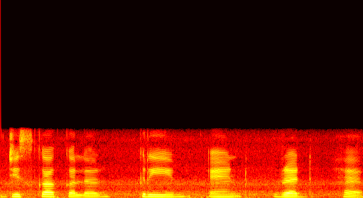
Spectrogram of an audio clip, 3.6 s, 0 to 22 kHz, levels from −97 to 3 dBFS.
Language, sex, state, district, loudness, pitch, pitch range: Hindi, female, Chandigarh, Chandigarh, -18 LUFS, 200 Hz, 190-220 Hz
